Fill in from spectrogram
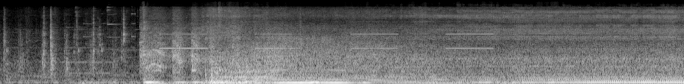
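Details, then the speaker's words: Honda Civic with an intermittent stalling problem, shutting off in traffic: the starter cranks about 1.5 s, then the engine catches and settles to a steady idle; it restarts after the stall, cause unknown. "Every once in a while, the car would just kind of shut off in the middle of traffic, and I would just have to turn the car back on, and we were golden."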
